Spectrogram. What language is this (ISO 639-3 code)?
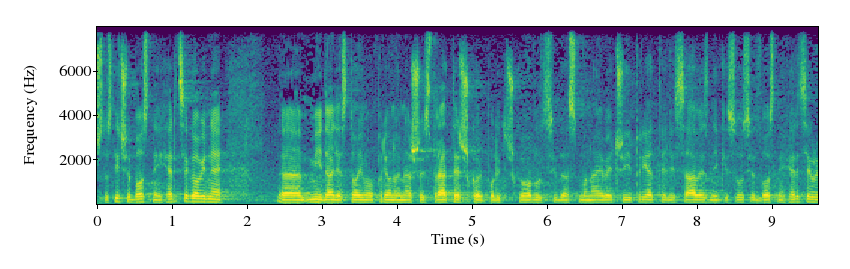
hrv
